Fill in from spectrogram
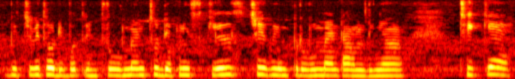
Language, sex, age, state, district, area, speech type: Punjabi, female, 18-30, Punjab, Faridkot, urban, spontaneous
